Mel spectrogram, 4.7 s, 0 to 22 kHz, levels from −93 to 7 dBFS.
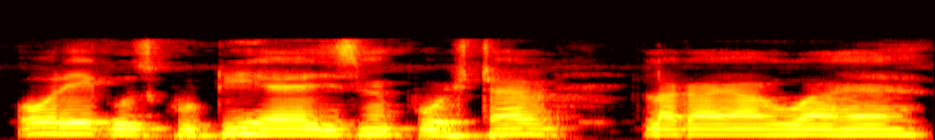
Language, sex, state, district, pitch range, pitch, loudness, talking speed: Hindi, male, Jharkhand, Ranchi, 115-120 Hz, 120 Hz, -14 LUFS, 115 wpm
